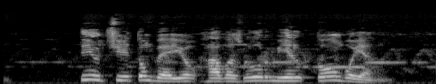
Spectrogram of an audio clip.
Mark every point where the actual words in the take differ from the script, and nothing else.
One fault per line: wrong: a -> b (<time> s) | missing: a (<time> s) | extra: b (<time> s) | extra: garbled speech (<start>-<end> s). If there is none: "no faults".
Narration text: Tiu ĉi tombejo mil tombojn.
extra: havas nur (2.1 s)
